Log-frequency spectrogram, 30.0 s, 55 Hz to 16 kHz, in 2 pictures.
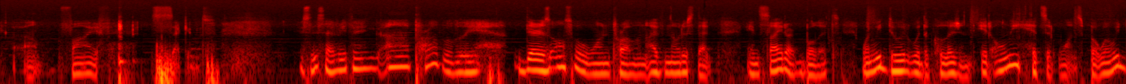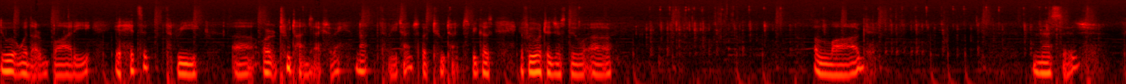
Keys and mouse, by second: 5.2 click, 8.3 click, 8.5 click, 13.2 click, 13.4 click, 15.1 click, 15.4 click, 17.2-18.6 drag, 19.0 BackSpace, 20.1 click, 21.0 BackSpace, 21.8 click, 22.5 click, 22.7 Return, 23.6-29.5 typing.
